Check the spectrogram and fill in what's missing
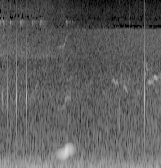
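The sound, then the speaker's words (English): Outdoors by a ticket booth on a pretty nice day, a steady rush of wind fills the background while a single clear bird chirp rises briefly in the middle, with a few faint, short chirps or ticks scattered around it. “The wind's loud, but you can hear the birds.”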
